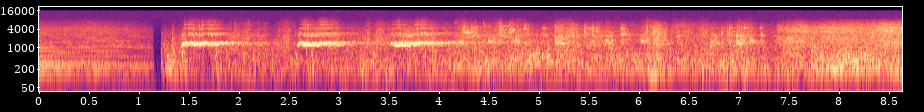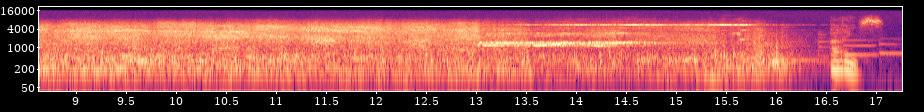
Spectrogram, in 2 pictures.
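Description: Steam train arriving: a steady rush of steam and rolling wheels, with three short high tones about a second apart near the start and a longer one near the end. Background music cuts off suddenly about a second in as the train sound begins.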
